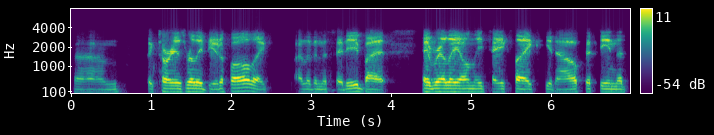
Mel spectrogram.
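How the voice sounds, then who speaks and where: Low-voiced man on a tinny line. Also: moderate pace, no echo. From Ontario, Canada. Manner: relaxed, easygoing, many fillers and laughs. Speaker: co-host, game fan group. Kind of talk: casual livestream chat. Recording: dry, tinny phone-like audio.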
